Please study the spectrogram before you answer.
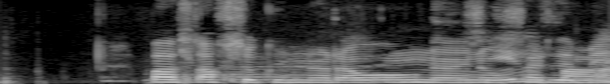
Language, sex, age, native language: Icelandic, male, 11, Icelandic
